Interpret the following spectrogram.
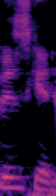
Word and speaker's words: Bizkit: over zombies so Limp Bizkit is back like biscuit for the record do you mind that's spelled b-i-z-k-i-t and I don't know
